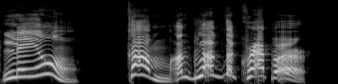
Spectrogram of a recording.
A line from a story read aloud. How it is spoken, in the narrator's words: he yells for the concierge's husband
